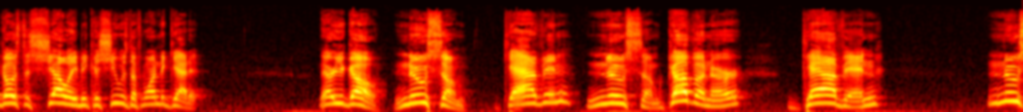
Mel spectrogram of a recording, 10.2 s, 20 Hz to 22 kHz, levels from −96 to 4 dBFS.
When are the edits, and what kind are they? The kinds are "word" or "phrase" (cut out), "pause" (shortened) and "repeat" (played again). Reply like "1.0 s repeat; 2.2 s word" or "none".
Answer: 1.4 s word; 3.9 s pause; 5.8 s pause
